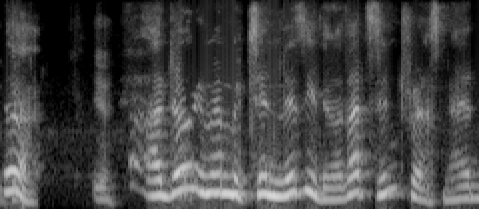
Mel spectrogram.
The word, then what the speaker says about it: Thin Lizzy: a sense you know they turned tin into thin but they would still pronounce it Tin Tin Lizzy so um I must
